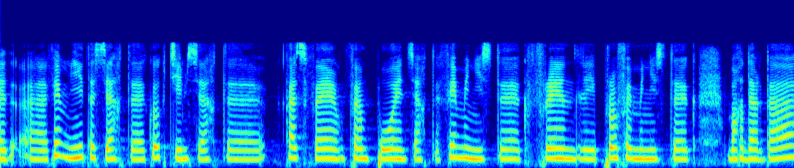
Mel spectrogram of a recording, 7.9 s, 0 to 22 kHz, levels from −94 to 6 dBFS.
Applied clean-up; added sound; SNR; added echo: none; none; none; none.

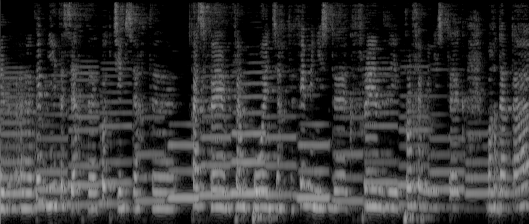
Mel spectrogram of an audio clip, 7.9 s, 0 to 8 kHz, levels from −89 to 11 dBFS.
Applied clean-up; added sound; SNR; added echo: classical method WPE with log-MMSE.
